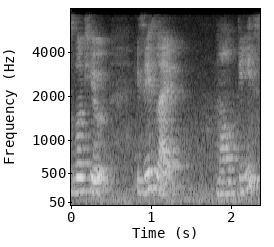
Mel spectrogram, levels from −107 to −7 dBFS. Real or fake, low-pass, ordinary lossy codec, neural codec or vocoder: real; 7.2 kHz; none; none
